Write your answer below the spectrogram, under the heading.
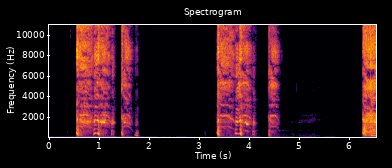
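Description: Bursts of repeated coughing in three clusters, each with two or three harsh coughs, separated by quiet pauses.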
